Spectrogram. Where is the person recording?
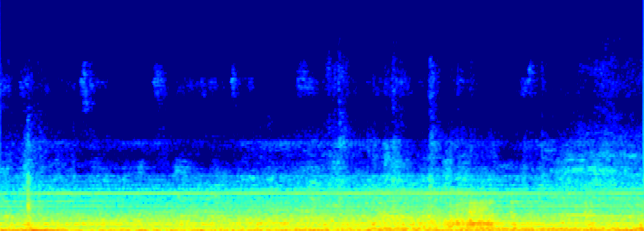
on a bus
